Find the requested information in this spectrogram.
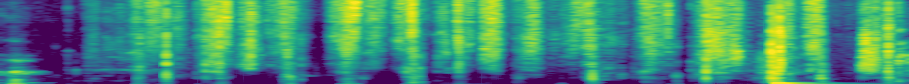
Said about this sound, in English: You have to forgive me. It's going to be quite loud as I'm shuffling this deck, I find.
